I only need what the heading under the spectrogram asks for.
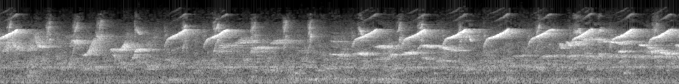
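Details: Hill Prinia giving its 'ngiwit wit' song, meant as a lure for other birds: fast chains of sharp, upslurred whistled notes with brief pauses, rolling on for ten seconds.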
